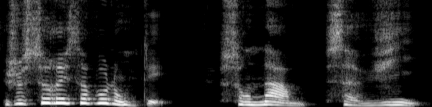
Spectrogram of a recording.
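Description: A woman's voice: medium pitch, sing-song, takes it slowly, slightly rough, full character voice. A woman reading an audiobook, voicing an impassioned young woman who speaks in breathless, pleading outbursts.

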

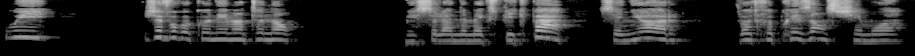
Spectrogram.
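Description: A woman's voice: on the high side, a little slow, fairly bright tone, voice pushed up. A woman voicing a proud, devout young noblewoman, speaking in raised, emotional tones. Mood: indignant.

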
